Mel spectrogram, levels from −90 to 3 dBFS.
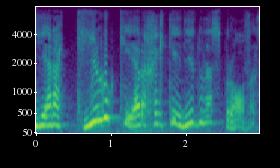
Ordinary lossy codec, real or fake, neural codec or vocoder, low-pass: none; real; none; 7.2 kHz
